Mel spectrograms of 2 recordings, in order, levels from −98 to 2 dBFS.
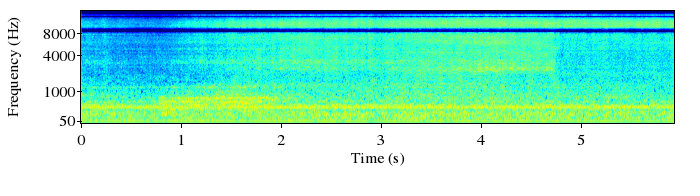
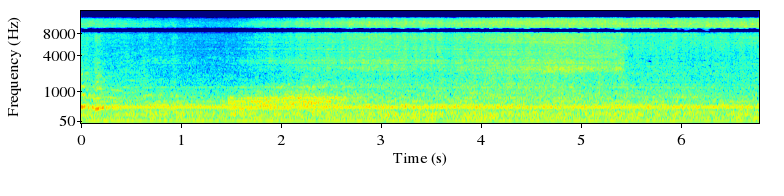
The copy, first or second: first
